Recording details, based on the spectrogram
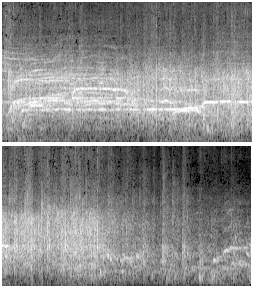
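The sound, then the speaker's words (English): Loud, sustained audience applause for the performers at the end of a show, with scattered cheers and whistles, dense clapping that holds steady for several seconds before thinning out and fading toward the end. “Let's give one more round of applause to all of our performers.”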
